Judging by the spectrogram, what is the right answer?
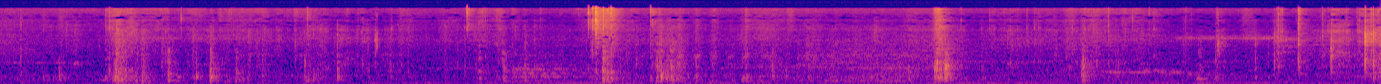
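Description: Hands handling and opening an action camera's cardboard box: paper and card rustling, with a few sharp clicks and taps, the loudest about four and a half and seven seconds in.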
